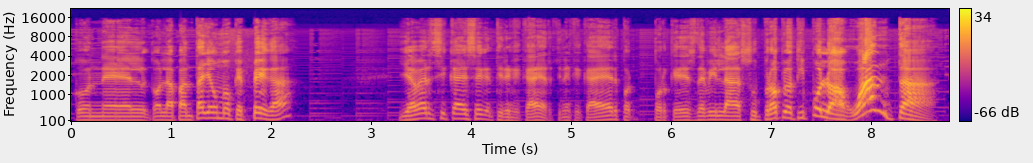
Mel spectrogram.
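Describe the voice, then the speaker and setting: A man with an accent from Spain giving casual, excitable gaming commentary, repeating his phrases and swearing freely. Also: medium pitch, normal speed. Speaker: gaming YouTuber, host. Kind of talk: casual, excitable Pokémon let's play commentary. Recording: game music behind voice. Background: video game music.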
